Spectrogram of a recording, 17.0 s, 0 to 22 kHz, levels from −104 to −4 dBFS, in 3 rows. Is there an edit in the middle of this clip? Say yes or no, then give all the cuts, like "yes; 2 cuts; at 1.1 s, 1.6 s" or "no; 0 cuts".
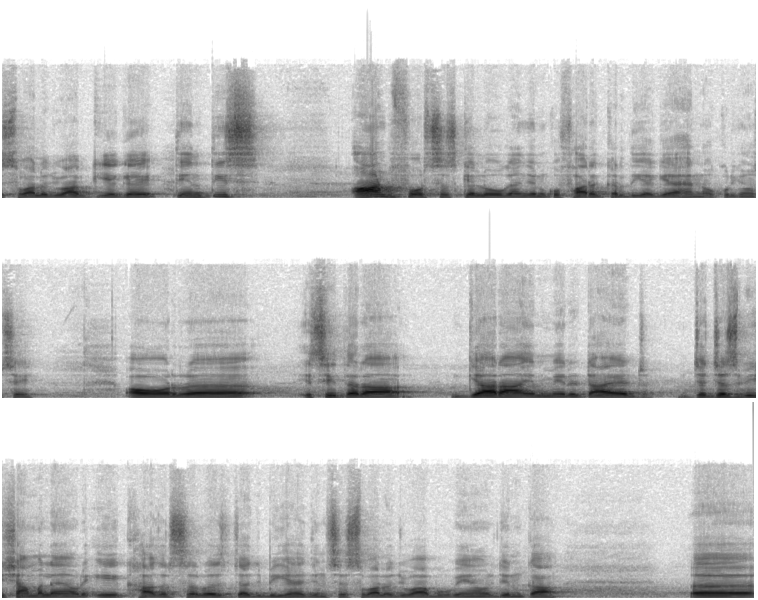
yes; 1 cut; at 1.3 s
